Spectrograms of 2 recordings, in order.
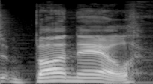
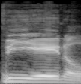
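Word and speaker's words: banal: frustratingly uh tediously dull pronounce bar nail not like the words it's not B anal all right I'm so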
